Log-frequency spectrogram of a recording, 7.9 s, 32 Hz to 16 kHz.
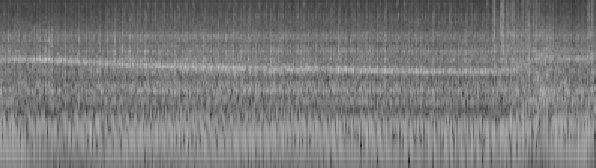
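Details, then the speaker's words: Mitsubishi Evo 8 four-cylinder being built for 800whp, restarted after coolant top-off; oil pressure, AFRs and fuel pressure all good: steady smooth low rumble idle, brief blip near end, no knocks or misses; normal idle. "All the vitals are good, oil pressure, AFRs, fuel pressure. Let's make sure everything is dialed in so we don't have any hiccups when we go to hit the dyno."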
